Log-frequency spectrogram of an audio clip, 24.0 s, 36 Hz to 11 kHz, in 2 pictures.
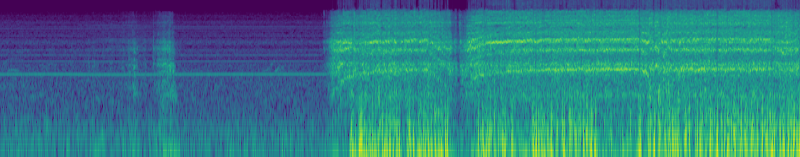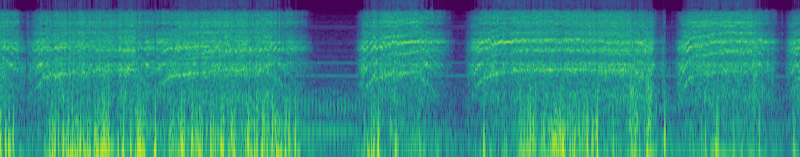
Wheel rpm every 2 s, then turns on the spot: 0, 0, 30, 140, 230, 230, 140, 160, 70, 110, 190, 130.
none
